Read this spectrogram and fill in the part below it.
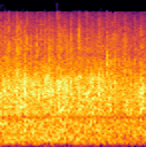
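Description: Church congregation applause rings out as a continuous, even patter of many hands, sustained at a soft, distant level for a second and a half with no speech over it.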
